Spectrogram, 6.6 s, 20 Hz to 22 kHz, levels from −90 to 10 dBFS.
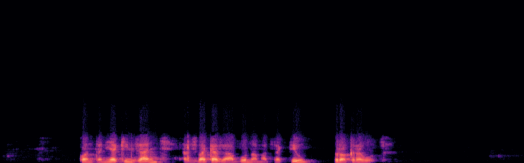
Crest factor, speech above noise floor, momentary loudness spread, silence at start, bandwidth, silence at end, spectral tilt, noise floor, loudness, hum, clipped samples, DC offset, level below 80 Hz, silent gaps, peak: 18 dB; 69 dB; 12 LU; 1 s; 4 kHz; 1.9 s; -8.5 dB/octave; -88 dBFS; -19 LUFS; none; under 0.1%; under 0.1%; -70 dBFS; none; -2 dBFS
